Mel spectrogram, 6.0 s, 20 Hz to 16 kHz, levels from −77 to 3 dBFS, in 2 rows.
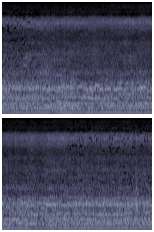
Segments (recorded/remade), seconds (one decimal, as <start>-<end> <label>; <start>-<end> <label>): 0.0-0.7 recorded; 0.7-4.3 remade; 4.3-6.0 recorded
